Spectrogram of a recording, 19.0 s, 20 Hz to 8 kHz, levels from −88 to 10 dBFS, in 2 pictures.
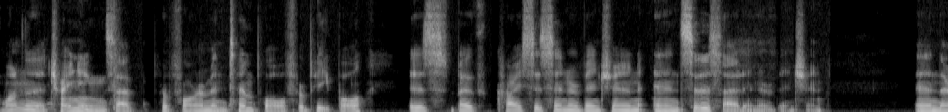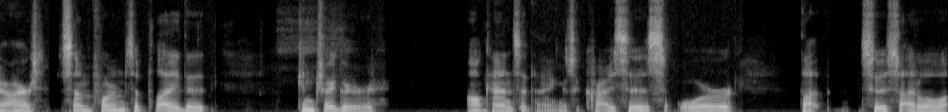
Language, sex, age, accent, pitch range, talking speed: English, male, 60-79, American, 80-105 Hz, 110 wpm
